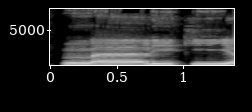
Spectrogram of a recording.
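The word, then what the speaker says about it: مَالِكِ: Maliki ini sering banget banyak banget. Maliki. Nah, seakan-akan huruf kafnya itu ada tasdidnya.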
